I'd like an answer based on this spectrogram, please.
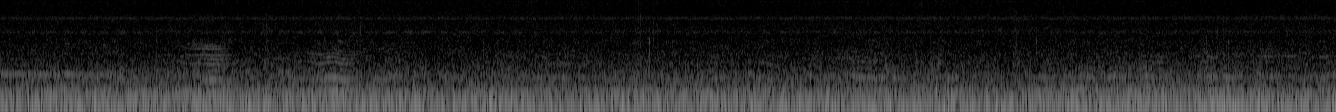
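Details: Western honey bees active at their hive fill the air with a dense, steady low hum of many wings at once.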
